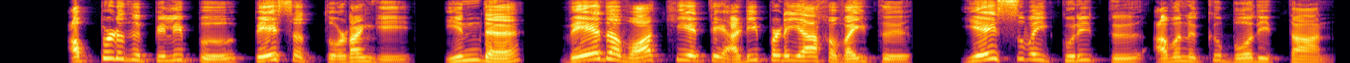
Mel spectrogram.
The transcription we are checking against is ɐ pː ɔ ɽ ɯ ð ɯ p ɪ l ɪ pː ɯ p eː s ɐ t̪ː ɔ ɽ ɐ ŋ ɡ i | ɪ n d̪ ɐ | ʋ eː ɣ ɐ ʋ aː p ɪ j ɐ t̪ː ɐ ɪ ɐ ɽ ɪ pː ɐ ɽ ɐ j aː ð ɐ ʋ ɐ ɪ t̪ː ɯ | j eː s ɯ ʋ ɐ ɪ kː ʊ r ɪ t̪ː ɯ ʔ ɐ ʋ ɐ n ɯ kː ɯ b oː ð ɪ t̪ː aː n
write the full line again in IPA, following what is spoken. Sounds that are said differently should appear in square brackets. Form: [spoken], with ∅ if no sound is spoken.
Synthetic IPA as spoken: ɐ pː ɔ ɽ ɯ ð ɯ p ɪ l ɪ pː ɯ p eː s ɐ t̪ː ɔ ɽ ɐ ŋ ɡ i | ɪ n d̪ ɐ | ʋ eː [ð] ɐ ʋ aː [k] ɪ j ɐ t̪ː ɐ ɪ ɐ ɽ ɪ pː ɐ ɽ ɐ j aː [ɣ] ɐ ʋ ɐ ɪ t̪ː ɯ | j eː s ɯ ʋ ɐ ɪ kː ʊ r ɪ t̪ː ɯ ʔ ɐ ʋ ɐ n ɯ kː ɯ b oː ð ɪ t̪ː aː n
